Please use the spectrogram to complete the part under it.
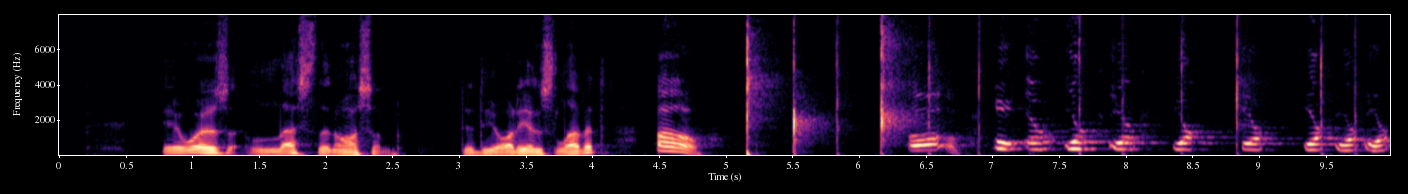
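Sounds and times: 
speech: 0.8s - 4.9s, 9.4s - 9.9s
hand claps or slaps: 5.2s - 9.9s
person imitating a seal: 6.4s - 9.9s.

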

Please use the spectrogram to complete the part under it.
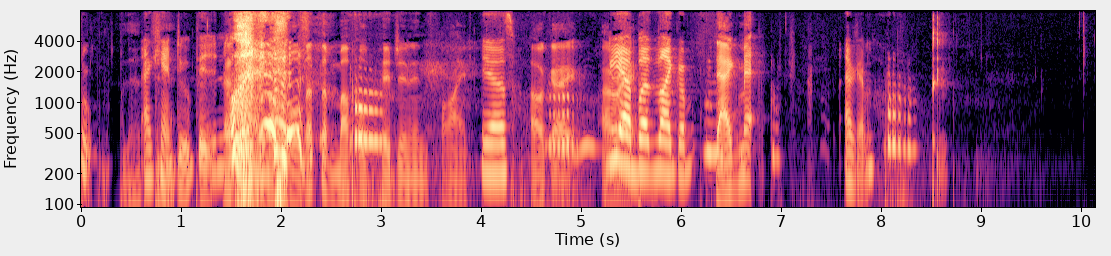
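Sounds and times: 
speech: 0.6s - 6.8s, 7.6s - 8.2s
human burp: 8.1s - 8.8s.

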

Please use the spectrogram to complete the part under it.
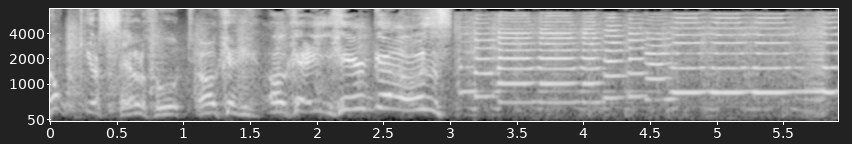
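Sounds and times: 
speech: 0.3s - 3.4s
musical car horn instead of train whistle: 3.0s - 5.9s.

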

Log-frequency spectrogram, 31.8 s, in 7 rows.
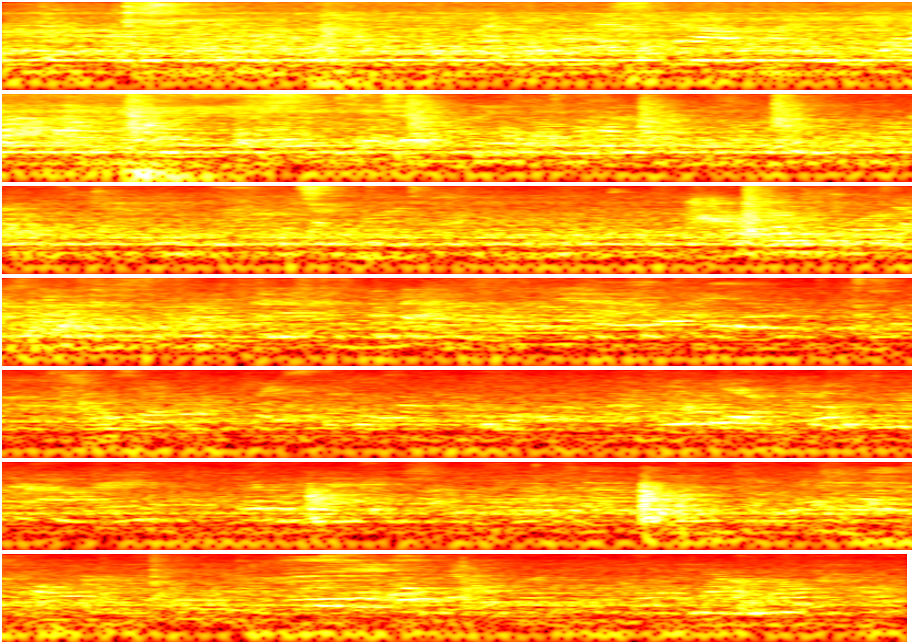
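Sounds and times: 
overlapping voices and chatter in a busy café: 0.0s - 31.8s.

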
